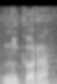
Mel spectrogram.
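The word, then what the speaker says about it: Nikora: Tu peux venir dans les enseignes, cette enseigne, là, ça se prononce Nicora.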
